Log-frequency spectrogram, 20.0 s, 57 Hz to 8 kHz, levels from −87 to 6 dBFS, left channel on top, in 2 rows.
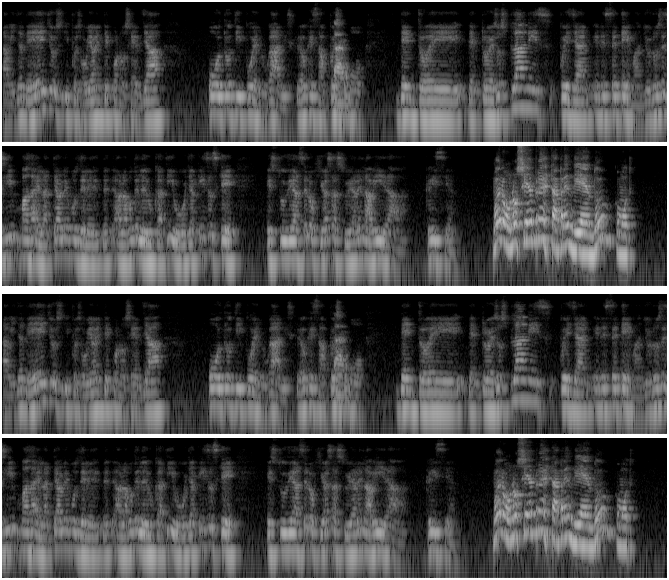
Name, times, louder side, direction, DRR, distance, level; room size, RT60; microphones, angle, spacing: voice 1, 0.0-2.5 3.1-5.4 5.9-13.7 13.9-16.0 16.3-16.8, left 1 dB, 20° left, 2.3 m, -36 dB
voice 2, 17.3-19.4, left 4 dB, 75° left, 0.8 m, -27 dB
5.2 x 3.4 x 2.8 m
head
